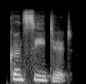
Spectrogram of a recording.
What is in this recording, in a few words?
"conceited", Indian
